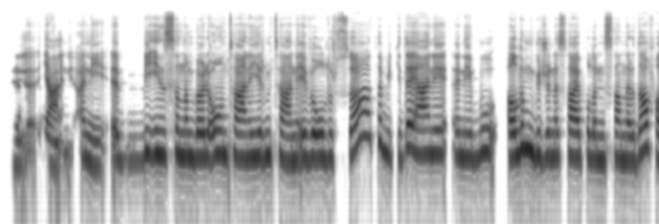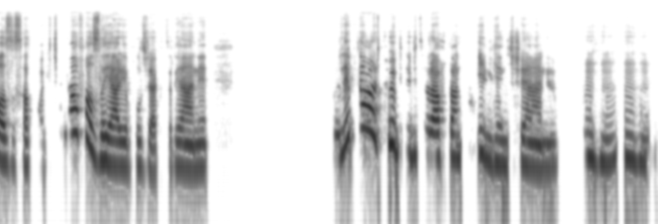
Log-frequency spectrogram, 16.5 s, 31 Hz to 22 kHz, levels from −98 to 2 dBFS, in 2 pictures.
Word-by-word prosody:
eee, 180 +12 -8
yani. 255 +1 0
Hani, 215 -4 -2 0.2
eee, - - 0
bir 205 +5 -3
insanın, 235 -1 +2
böyle, 225 0 +3
10 240 +2 +2
tane, 220 -2 +1
20 230 +1 +1
tane 210 -2 -1
evi 220 0 +1
olursa 220 - 0 0.2
tabii 260 -9 -1
ki 220 -1 -11
de 290 - +3
yani, 245 -1 +2
hani, 225 -1 -3
bu 255 +1 -2
alım 255 +4 +6
gücüne 225 -1 -1
sahip 225 -1 +1
olan 215 -1 -1
insanları 205 0 -2
daha 270 +3 +5
fazla 195 -9 0
satmak 175 0 -9
için - - -21
daha 450 - +6
fazla 230 - +4
yer 180 -3 +3
yapılacaktır, 170 -1 -7
yani 165 -1 -1 1.6
Talep 395 -2 +1
de - - +2
artıyor 330 -5 +2
bir 255 -1 -11
de - - -2
bir 230 - -3
taraftan. 220 -1 +2
Çok 365 +12 -8
ilginç, 190 -8 -4
yani 165 -2 -2 0.4
Hı 225 - -2
hı. 200 0 -4
Hı 215 - -1
hı. 195 -1 -5
220 Hz, 170 wpm, -24 LUFS, 200-245 Hz, 1.6 s, alım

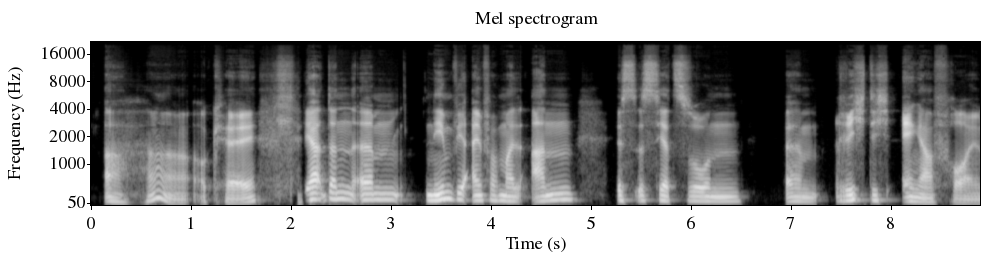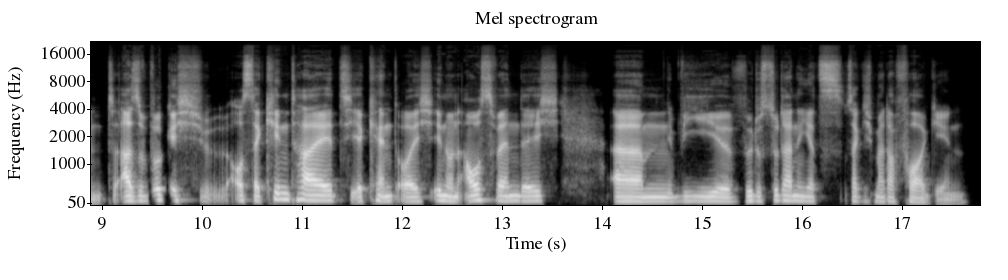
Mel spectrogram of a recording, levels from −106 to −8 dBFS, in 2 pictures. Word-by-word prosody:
Aha, 80 -5 -3
okay. - - +2 0.5
Ja, 150 +2 +8
dann, 155 -3 +1
ähm, 140 -1 +2 0.2
nehmen 145 +6 +4
wir 150 - +1
einfach 125 +1 +3
mal 110 -3 +1
an, 140 +5 +1 0.4
es 120 +2 -2
ist 125 +3 -2
jetzt 115 -3 +1
so 110 -1 0
'n, 105 0 -2 0.4
ähm, 100 -7 -3
richtig 130 +1 0
enger 95 -4 +6
Freund. 75 -2 -5
Also, 115 0 +4
wirklich, 130 -1 -2
äh, - - -10 0.2
aus - - -2
der - - +2
Kindheit. 125 -5 +3
Ihr 105 -1 -2
kennt 110 -3 -2
euch 105 0 -1
in 125 -1 +1
und 105 -1 0
auswendig. 115 -2 -1 0.5
Ähm, 100 -1 +3
wie 105 -2 -2
würdest 115 -1 -5
du 125 - -2
dann 120 -1 0
jetzt, 110 -2 -5
sage 110 -2 -6
ich 100 - -13
mal, 100 -2 -5
da 100 -1 -3
vorgehen? 80 -6 -6
115 Hz, 140 wpm, -24 LUFS, 105-125 Hz, 0.5 s, Ja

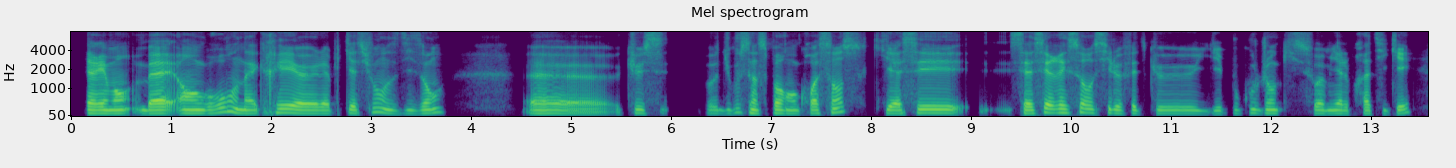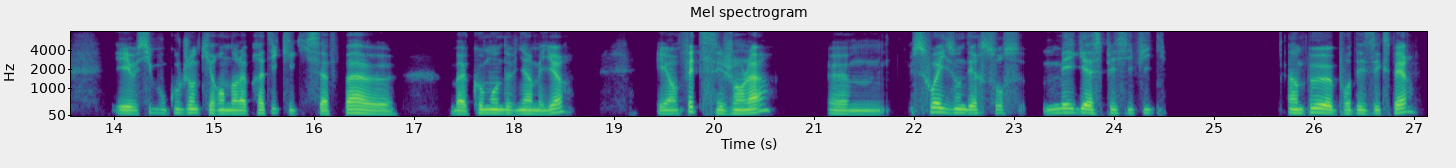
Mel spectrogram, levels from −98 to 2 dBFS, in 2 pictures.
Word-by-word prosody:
Carrément. 115 0 +5
Bah, 115 0 +6
en 115 0 +5
gros 120 +8 -1
on 130 -7 +1
a 115 0 +1
créé, 135 -3 +1
heu, 115 -1 +5
l'application 120 +7 -2
en 120 - 0
se - - -8
disant, 115 +7 -3 0.8
heu, 110 0 0
que 120 -1 -4
c 105 - -7 0.4
heu, 115 0 -7
du 115 +1 -10
coup, 145 - -9
c'est 135 -3 -3
un 115 - +3
sport 115 0 +1
en 110 - 0
croissance 140 - -2
qui 120 - -3
est - - +4
assez, 125 +2 +1 0.4
c'est 220 - 0
assez 115 +6 +3
récent 135 +2 +1
aussi 130 0 -3
le 120 -2 -1
fait 115 -1 -5
qu’il 110 -1 -4 0.2
y - - -4
ait 105 - -8
beaucoup 115 +3 -8
de 115 - -10
gens 120 0 0
qui - - -15
se - - -9
soient 115 -1 -2
mis 110 +1 0
à - - +1
le 105 - -4
pratiquer. 120 - -3 0.6
Et 115 -1 +3
aussi 110 +6 -3
beaucoup 125 0 -8
de - - -10
gens 135 +1 +1
qui 125 -1 -3
rentrent 115 -1 +1
dans 110 - +2
la 110 - +3
pratique 120 +4 -4
et 110 - -5
qui - - -11
savent 105 -2 -1
pas, 130 -1 +6
heu, 105 -2 0 0.6
bah 110 -1 +2
comment 125 +3 +2
devenir 115 -1 0
meilleurs. 135 +8 +1 0.8
Et 115 0 0
en 110 - 0
fait, 165 +10 +1
ces 120 -3 -3
gens-là, 120 - +4 0.6
hem, 105 -2 -3 0.3
soit 160 0 +3
ils 135 -2 -2
ont - - +3
des 125 -1 +3
ressources 125 +1 -7 0.2
méga 135 +1 +3
spécifiques 120 0 -7 1.2
un 125 0 +4
peu 145 0 +5
heu, - - +3
pour 115 +1 -4
des 115 -2 -4
experts 140 +7 +2
115 Hz, 185 wpm, -24 LUFS, 115-130 Hz, 1.2 s, Bah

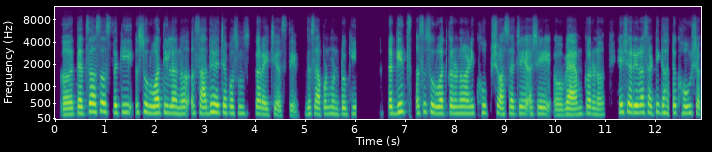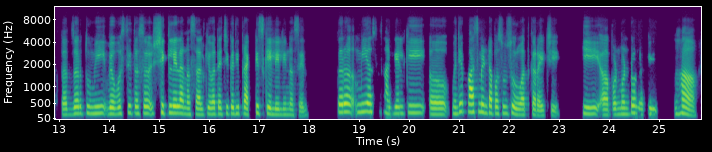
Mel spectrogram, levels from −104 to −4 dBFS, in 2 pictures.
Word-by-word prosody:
अ, 170 +2 +3
त्याचं 205 +5 +6
असं 255 +2 +4
असतं, 225 -2 +1
की 235 -1 -3 0.2
सुरुवातीला 215 -2 +4
न, 190 +1 -1 0.3
साध्या 195 +3 +3
ह्याच्यापासून 205 -3 +2 0.2
करायची 180 -3 0
असते. 145 0 -7 0.2
जसं 190 +1 -1
आपण 190 +2 -1
म्हणतो, 185 -1 -3
की 195 - -5 0.7
लगेच 235 +6 +4
असं 215 +4 -2
सुरुवात 200 -4 +4
करणं 200 -1 +1
आणि 200 0 +1
खूप 220 -3 -3
श्वासाचे 195 0 0
असे 190 0 -2 0.2
अ, - - -7 0.2
व्यायाम 175 +1 +4
करणं, 180 -5 -1 0.3
हे 230 - +5
शरीरासाठी 230 -1 +4
घातक 220 0 -1
होऊ 210 +1 +1
शकतात. 165 -2 -3
जर 195 +1 +2
तुम्ही 205 0 -2
व्यवस्थित 190 +3 -2
असं 200 -2 0
शिकलेला 210 -2 +2
नसाल 175 -1 -2
किंवा 180 -1 0
त्याची 185 +1 -3
कधी 195 0 0
प्रॅक्टिस 195 +3 0
केलेली 170 -3 -1
नसेल. 155 -5 -9 0.6
तर 235 +1 +5 0.2
मी 240 +2 -3
असं 245 0 -1
सांगेल, 195 -2 -4
की 220 -1 -3
अ, 180 - 0 0.4
म्हणजे 200 +6 -1
5 240 0 +5
मिनिटापासून 205 -4 0
सुरुवात 165 -5 -1
करायची, 145 -3 -4 0.5
की 190 -2 -1
आपण 170 +1 -3
म्हणतो 180 +4 -1
ना - - -5
की 335 - -6 0.5
हां, 170 -8 +4
200 Hz, 140 wpm, -23 LUFS, 180-220 Hz, 0.7 s, त्याचं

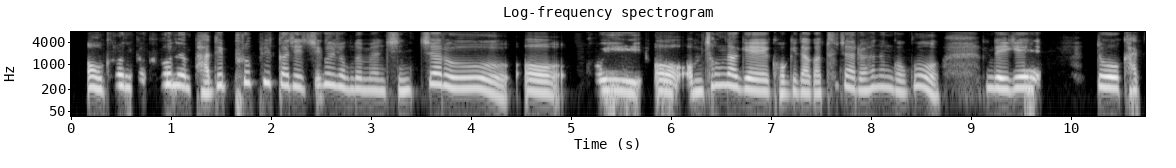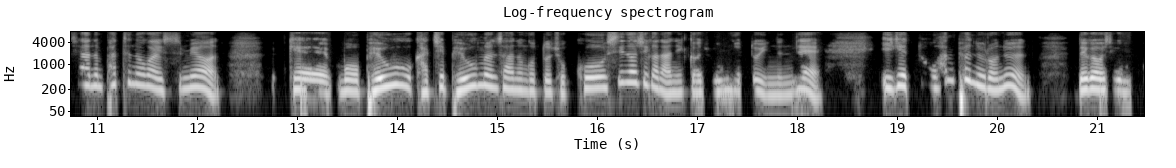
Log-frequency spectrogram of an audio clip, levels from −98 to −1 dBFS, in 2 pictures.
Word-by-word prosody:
어 220 -2 +4
그러니까. 225 -4 -1
그거는 260 -3 +2
바디 170 +10 0
프로필까지 285 -4 -2
찍을 270 +6 -2
정도면 200 -5 -2
진짜로 215 - +1
어 175 -3 +3 0.4
거의 180 -3 +2
어 185 - +1 0.3
엄청나게 205 -1 +2
거기다가 165 0 -2
투자를 210 0 -4
하는 230 0 -4
거고 180 - -2 0.4
근데 220 -2 +4
이게 220 +2 +4 0.7
또 225 -2 +7
같이하는 250 +7 -4
파트너가 270 -3 -3
있으면 210 +5 -1 0.7
이렇게 200 -1 +3 0.3
뭐 180 +1 +1
배우 240 +4 +5
같이 175 +5 -2
배우면서 225 +3 +1
하는 195 -2 -1
것도 175 -1 -4
좋고, 215 +8 0
시너지가 300 -2 -1
나니까 170 -1 -3
좋은 175 +2 -4
것도 180 +1 -6
있는데 150 - -3 0.6
이게 225 +3 +3
또 370 -2 -12
한편으로는 250 - +1 0.5
내가 200 +1 +6
어 195 - +5
지금 185 -3 -6
210 Hz, 290 characters per minute, -21 LUFS, 180-245 Hz, 0.7 s, 또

